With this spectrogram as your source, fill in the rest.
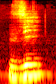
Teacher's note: em vie, esse E não é pronunciado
